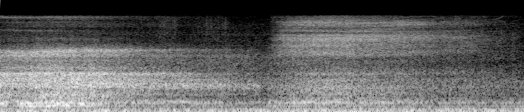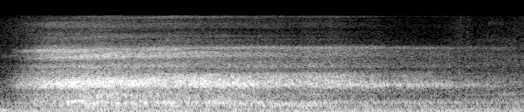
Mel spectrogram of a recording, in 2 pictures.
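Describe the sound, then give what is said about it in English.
Deep breathing in and out during a yoga session: slow, airy breaths with a soft hiss, a few long inhales and exhales separated by brief pauses, with no talking. “Full, complete breath in. Feel your back rise up, ribs spread apart. Exhale, sink down closer to your mat.”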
